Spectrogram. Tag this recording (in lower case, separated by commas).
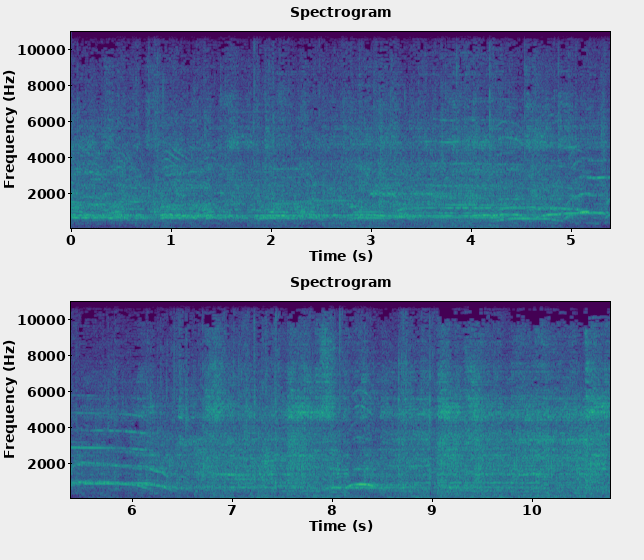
inside a large room or hall, speech, music, inside a public space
